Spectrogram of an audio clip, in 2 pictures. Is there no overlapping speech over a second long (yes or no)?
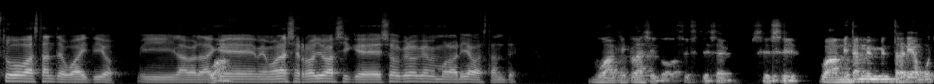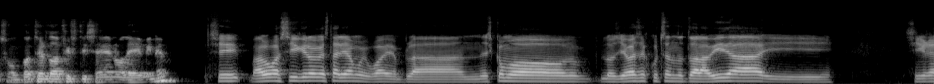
yes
